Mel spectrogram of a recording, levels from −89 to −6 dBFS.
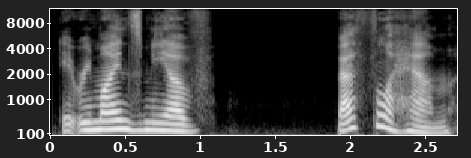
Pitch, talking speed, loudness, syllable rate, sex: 190 Hz, 90 wpm, -17 LUFS, 4.4 syllables/s, female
